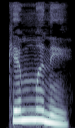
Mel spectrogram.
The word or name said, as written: ಕೆಮ್ಮನೆ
